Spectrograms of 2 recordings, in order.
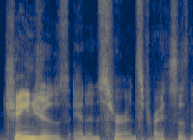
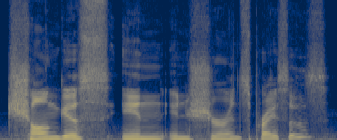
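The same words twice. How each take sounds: First: Said in the usual way. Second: "Chongus" drawn out slowly, high and loud, with a rising question; misreading "Chongus" as a puzzled slow question; misread word. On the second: Real, not acted. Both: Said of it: "not Chongus".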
